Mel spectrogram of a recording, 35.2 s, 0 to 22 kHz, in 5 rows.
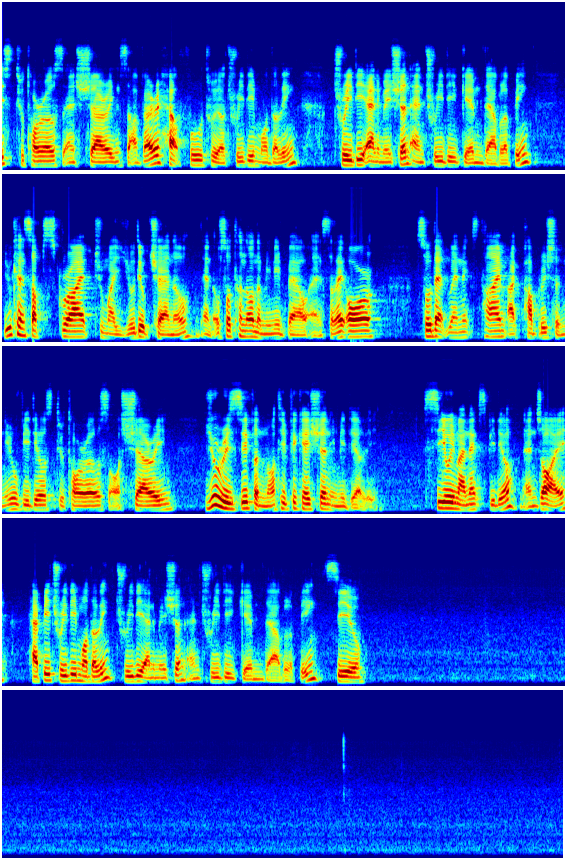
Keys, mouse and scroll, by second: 0.6 click, 1.6 x, 2.1-3.3 c, 3.5 c, 3.7 click, 4.2-5.0 scroll down 1, 4.8-8.2 typing, 6.2 click, 6.3 click, 8.3 right click, 8.5 middle click, 8.8 click, 9.3 right click, 9.6 x, 10.1 c, 10.6 c, 10.7 click, 11.2-11.7 scroll down 2, 12.4 scroll, 12.6-13.7 drag, 13.7 scroll down 1, 13.8-14.3 scroll down 1, 14.3 scroll, 14.6-21.2 typing, 15.9 click, 17.9 click, 18.2-18.7 scroll down 11, 19.4 click, 21.0 click, 26.0 scroll, 27.3 scroll, 28.1 click, 30.0 click, 34.8 c.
